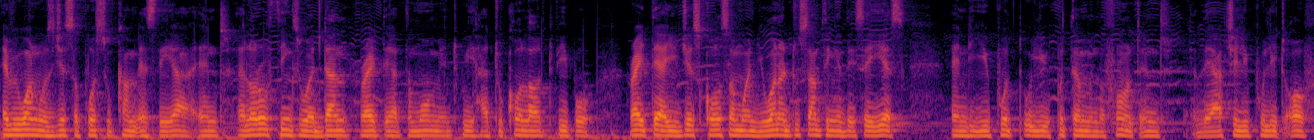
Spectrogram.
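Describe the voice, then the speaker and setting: A young man, a festival organizer, speaking casually and in a relaxed way in an interview. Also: fairly low pitch, a little fast.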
